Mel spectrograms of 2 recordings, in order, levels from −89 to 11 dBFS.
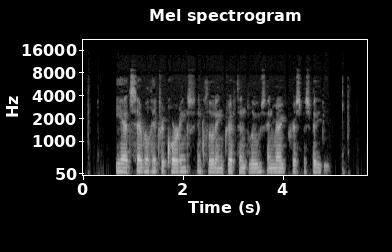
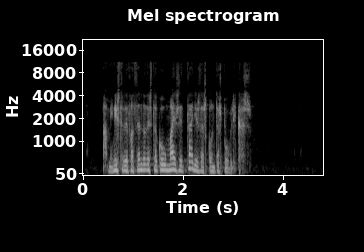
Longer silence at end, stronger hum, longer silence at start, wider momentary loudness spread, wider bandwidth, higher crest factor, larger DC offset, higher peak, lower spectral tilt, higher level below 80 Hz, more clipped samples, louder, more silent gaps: second, 0.4 s vs 1.45 s; neither; first, 0.65 s vs 0.4 s; about the same, 9 LU vs 9 LU; second, 9.4 kHz vs 11.5 kHz; about the same, 20 dB vs 22 dB; neither; first, -2 dBFS vs -8 dBFS; second, -5.5 dB/octave vs -7 dB/octave; first, -56 dBFS vs -62 dBFS; neither; first, -21 LUFS vs -29 LUFS; neither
